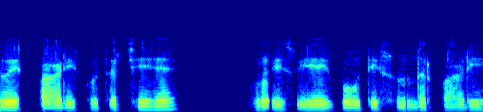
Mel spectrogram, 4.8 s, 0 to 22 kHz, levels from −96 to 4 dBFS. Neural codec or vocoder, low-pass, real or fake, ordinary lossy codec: vocoder, 44.1 kHz, 128 mel bands every 256 samples, BigVGAN v2; 5.4 kHz; fake; none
